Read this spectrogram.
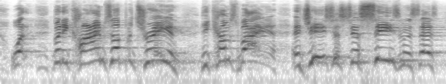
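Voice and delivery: high, loud, driving preacher voice; full-force preaching. Acted. Pastor preaching Zacchaeus to the church, full-force high and loud. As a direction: preach it at the top of your voice.

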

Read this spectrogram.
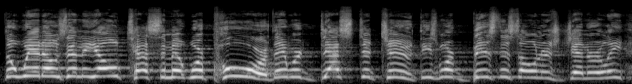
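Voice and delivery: loud, high preacher's build, hammering each point; preaching at full force. Acted. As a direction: preach it hard to the congregation.

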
